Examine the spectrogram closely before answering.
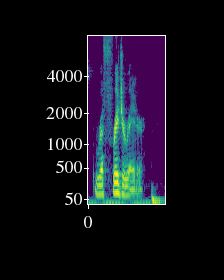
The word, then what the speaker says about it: refrigerator: refrigerator has five syllables which one do you think has the stress refrigerator i hope that you said that second syllable so you you can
